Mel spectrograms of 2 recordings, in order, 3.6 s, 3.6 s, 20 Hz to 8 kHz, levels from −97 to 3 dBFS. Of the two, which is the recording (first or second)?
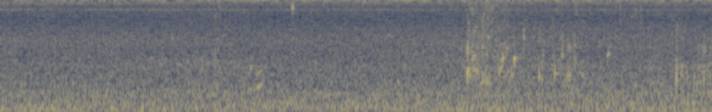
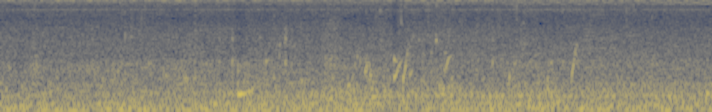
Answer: second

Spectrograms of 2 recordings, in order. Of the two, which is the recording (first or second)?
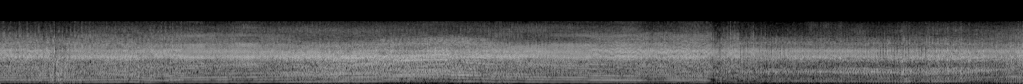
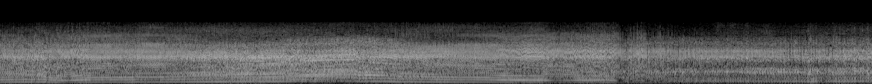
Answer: second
